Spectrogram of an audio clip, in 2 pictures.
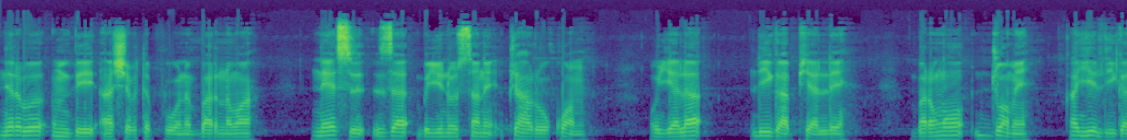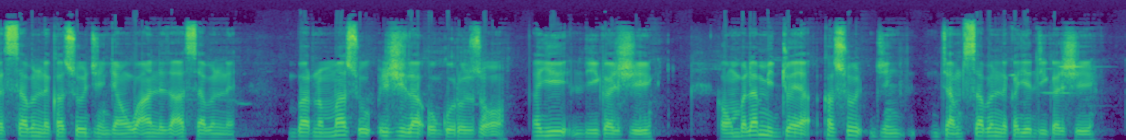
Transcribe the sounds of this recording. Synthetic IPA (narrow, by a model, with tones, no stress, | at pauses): nɨ˦ɾɨ˦ba˦m̩˦be˦a˨ʃɛ˨btɨ˦poː˨nɨ˨ba˨ɾɨ˨nɨ˨ma˦ | nɛ˦sɨ˨za˦bɛ˨ji˦no˦sa˦nɨ̰˨pɛ˦hɾo˨kɔ˦˨m | o˨jɛ˨la˦ | liː˦ɡa˨pi˨ɛ˨lːɨ˦ | ba˨ɾɨ˨˦ŋo˦dɔ˦mɨ˨ | ka˦jɛ˦liː˨ɡa˨sa˦bɨ˦nlɨ˨ka˦so˦d͡ʒɪ˨nd͡ʒa˨mwa˦ʔa˦n˦lɨ˨za˦ʔsa˦βɨ˦nlɨ˨ | ba˨ɾɨ˨nɨ˨˦ma˦so˨ʒi˦la˦ʔo˨ɡʊ˨ɾo˨zʊ˨ʔʊ˨ | ka˦jɛ˦liː˨ɡa˨ʒeː˦ | ka˨wʊ˨mba˦la˦mi˦dɔ˦ja̰˨ka˦so˦d͡ʒɪ˨d͡ʒa˨msa˦bɨ˦nlɨ˨ka˦jɛ˦liː˦ɡa˨ʒɪː˦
